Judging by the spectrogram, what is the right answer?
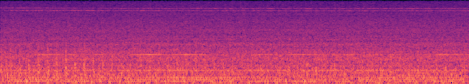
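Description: A Huey helicopter in the DCS flight simulator comes in to land while losing hydraulics, its rotor and engine making a dense, constant roar that stays loud and even throughout.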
